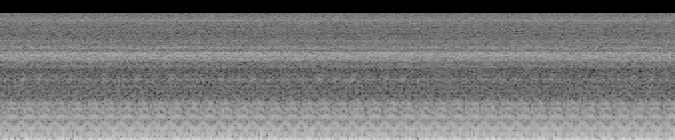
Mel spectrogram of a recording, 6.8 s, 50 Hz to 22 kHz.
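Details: Steady, deep, low droning hum with a faint hiss and no pauses, a 2-hour recording of an aerosol nebulizer used as sleep background sound; nebulizer running.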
